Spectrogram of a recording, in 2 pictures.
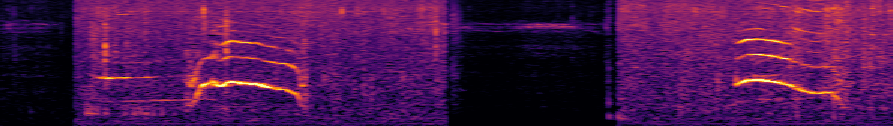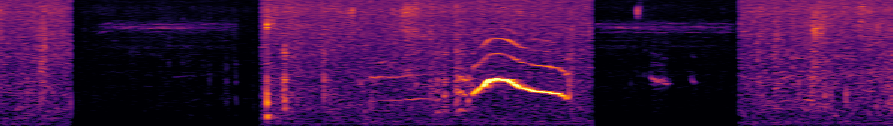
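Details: Two young rescued kittens in foster care, learning to eat weaning food and playing at home; three separate arched, plaintive meows, each rising then dropping in pitch, spaced about three seconds apart with brief silences between.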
